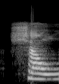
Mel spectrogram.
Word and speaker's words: shall: pedindo só pena sua opinião então eu falo shell lite ok terror percebem aqui também a pronúncia tapioca a gente não fala esse l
